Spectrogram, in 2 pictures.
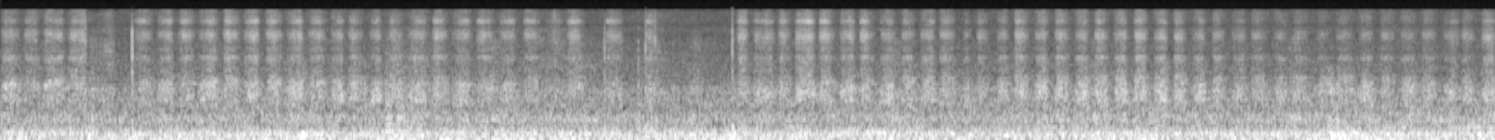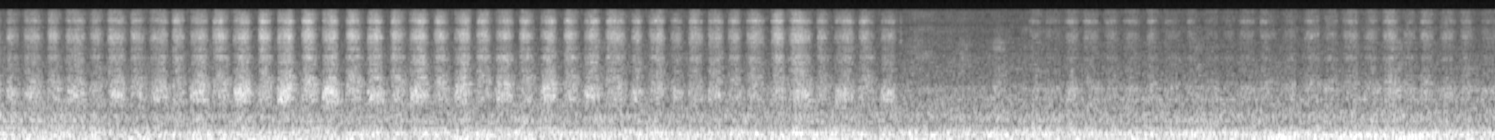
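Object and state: Drawing paper.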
